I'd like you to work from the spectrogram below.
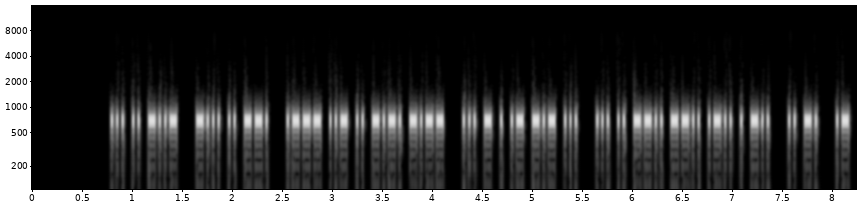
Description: Morse code, heard as a keyed tone, about 46 wpm, 700 Hz. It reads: SIX BIG JUICY STEAKS SIZZLED IN A
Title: Pangram Challenge v2 - 45wpm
